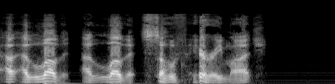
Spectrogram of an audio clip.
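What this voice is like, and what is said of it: Usual voice. Nothing is said of it.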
